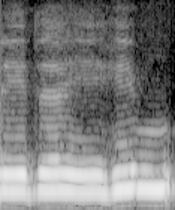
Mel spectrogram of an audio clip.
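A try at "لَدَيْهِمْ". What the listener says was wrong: Ladai bukan tidai.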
